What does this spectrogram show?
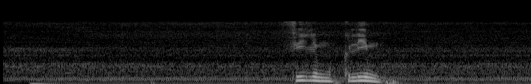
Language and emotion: Russian, neutral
